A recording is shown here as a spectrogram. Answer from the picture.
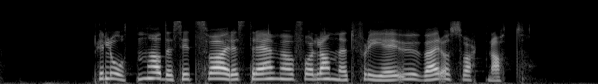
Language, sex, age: Norwegian, female, 25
